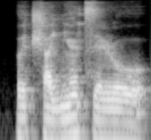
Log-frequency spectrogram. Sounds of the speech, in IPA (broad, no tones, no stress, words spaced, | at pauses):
ət͡ʃʰaʎɛ̃ t͡seɭo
